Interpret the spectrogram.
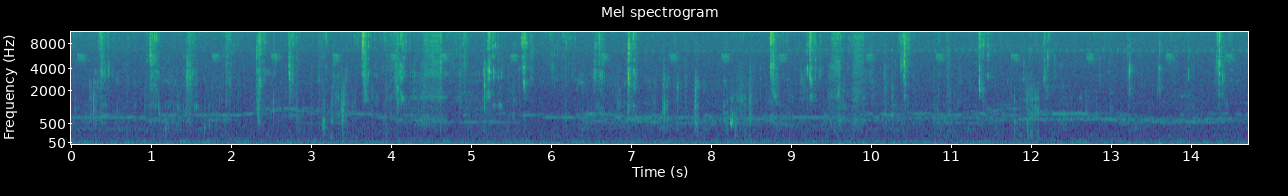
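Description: Close-miked chewing of a mouthful of rice eaten by hand, with frequent small wet clicks and smacks of the mouth.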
